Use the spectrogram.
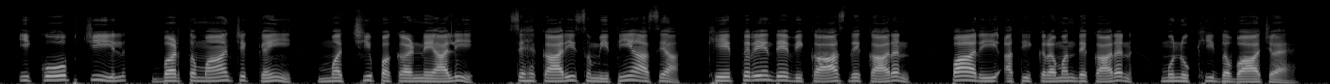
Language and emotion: Dogri, neutral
